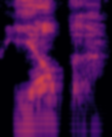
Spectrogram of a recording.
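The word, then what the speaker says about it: hjelp: there's an h there starts with an h but it's silent i mean well h j is still a j so you call it silent and it's just it's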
